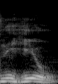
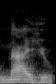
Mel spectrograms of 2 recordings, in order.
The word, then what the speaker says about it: Nihil: Os Jedi estão enfrentando os Nihil, ou Nihil, como você quiser pronunciar, que ficam ali na orla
